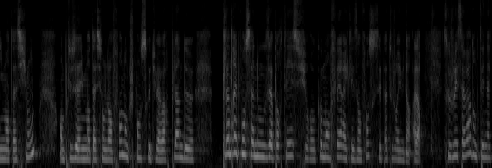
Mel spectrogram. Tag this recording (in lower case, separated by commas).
speech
